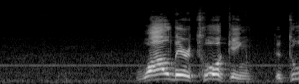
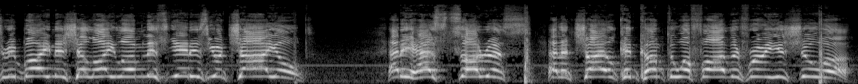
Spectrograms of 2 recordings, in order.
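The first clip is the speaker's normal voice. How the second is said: fervent prayer; 10 semitones higher, 4 dB louder than usual. Retold or imitated. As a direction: cry out to God for him. Baba Sali prays for the Yid.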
